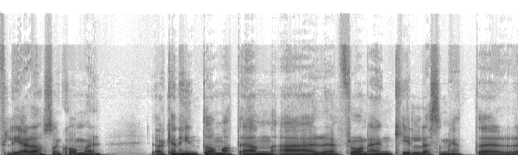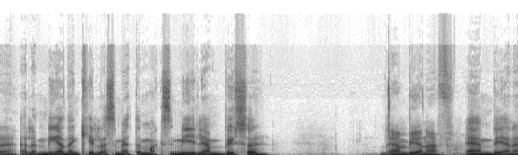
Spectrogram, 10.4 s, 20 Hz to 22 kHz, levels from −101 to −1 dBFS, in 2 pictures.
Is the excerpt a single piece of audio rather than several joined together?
yes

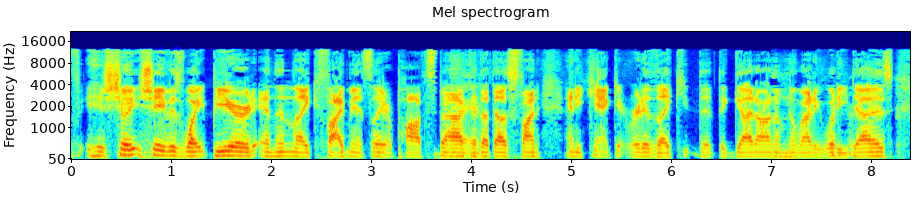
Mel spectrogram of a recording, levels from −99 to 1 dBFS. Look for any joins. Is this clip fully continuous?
yes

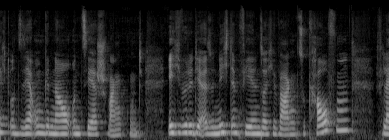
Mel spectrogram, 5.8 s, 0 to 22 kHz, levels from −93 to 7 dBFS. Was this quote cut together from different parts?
no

